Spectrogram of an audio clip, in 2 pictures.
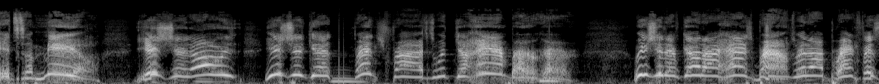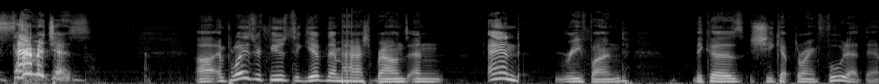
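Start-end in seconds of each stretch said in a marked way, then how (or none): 0.0-9.7 very high, put-on woman's voice. Reading out a woman's quote from a news story: female [name] voice. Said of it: "female [name] voice".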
